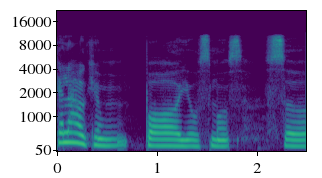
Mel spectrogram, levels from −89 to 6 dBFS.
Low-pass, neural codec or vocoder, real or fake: 10.8 kHz; none; real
